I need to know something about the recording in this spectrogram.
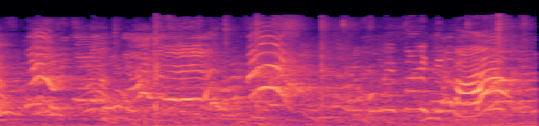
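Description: A group of children and adults shouting and cheering excitedly, with short high-pitched calls that glide up and down.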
